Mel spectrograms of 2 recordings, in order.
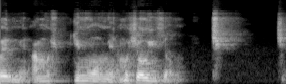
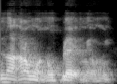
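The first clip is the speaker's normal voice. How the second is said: imitating Joe; 6 semitones lower, faster than usual. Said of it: "Joe said".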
